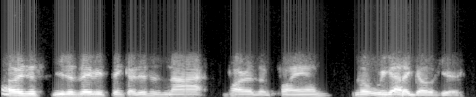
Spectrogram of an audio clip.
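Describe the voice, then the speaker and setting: A young man co-hosting a podcast with his father, quick and teasing, often laughing. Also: mid-range voice, flat delivery, dry recording. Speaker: podcast co-host, son. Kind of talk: casual chat. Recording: tinny phone-like sound, dry room.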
